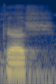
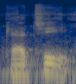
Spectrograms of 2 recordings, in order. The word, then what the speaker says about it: cache: processor so Processor have cash catchy you can pronounce it as cash or catchy a catchy memory inside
